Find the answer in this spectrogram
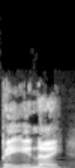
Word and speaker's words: Paine: Torres berarti menara dan Paine, diucapkan Peinai, adalah kata asli untuk biru.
